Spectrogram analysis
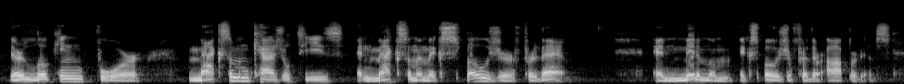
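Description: A man giving interview answers in an electronically disguised deep voice, speaking in measured, hesitant phrases. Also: a little mellow, dry recording. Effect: voice disguiser lowering the voice. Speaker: guest, undercover FBI agent and author. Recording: dull lo-fi sound.

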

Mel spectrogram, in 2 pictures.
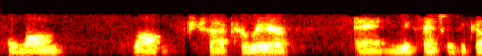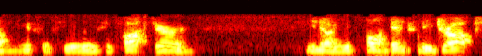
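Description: Husky man on a tinny phone line. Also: low voice. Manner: rambling, halting, many fillers. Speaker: interviewed pro cyclist. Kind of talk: recorded interview.

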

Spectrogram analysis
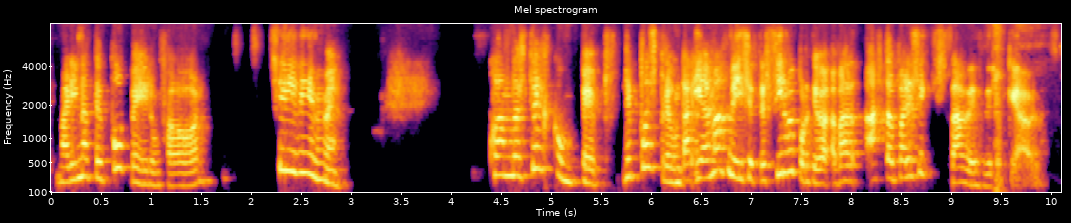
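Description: Lively high-voiced woman telling a story. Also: muffled recording. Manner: lively storyteller, acts out dialogue, laughs often. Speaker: guest, business executive. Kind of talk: conversational anecdote.

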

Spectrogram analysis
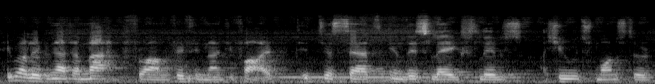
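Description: A man's voice: medium pitch, fairly even intonation, moderate pace, over music, low-quality recording. A man speaking in a news report clip with ambient noise behind.

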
